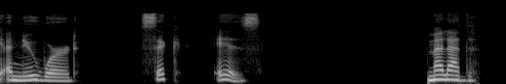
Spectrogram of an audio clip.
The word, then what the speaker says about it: malade: Malade. Malade. In French, the letter E at the end is always not pronounced. Malade.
